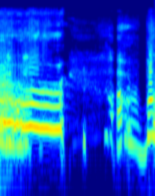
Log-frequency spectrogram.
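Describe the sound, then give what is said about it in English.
A voice imitates a dog, starting with a drawn-out, whining howl and then breaking into a few short, yipping barks, loud. “Start barking.”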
